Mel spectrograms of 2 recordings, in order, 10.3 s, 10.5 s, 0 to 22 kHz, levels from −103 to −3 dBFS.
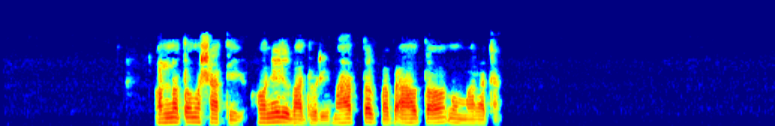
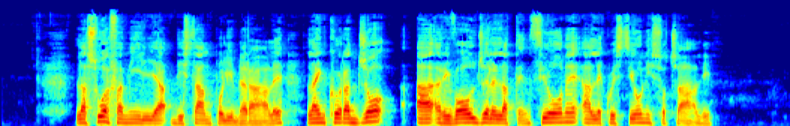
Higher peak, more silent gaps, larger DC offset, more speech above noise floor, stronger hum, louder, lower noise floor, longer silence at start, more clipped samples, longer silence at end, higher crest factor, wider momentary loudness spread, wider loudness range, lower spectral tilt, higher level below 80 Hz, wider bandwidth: about the same, 0 dBFS vs -2 dBFS; neither; neither; first, 73 dB vs 59 dB; neither; about the same, -17 LUFS vs -18 LUFS; first, -90 dBFS vs -76 dBFS; first, 2.1 s vs 1 s; neither; first, 3.7 s vs 1.05 s; about the same, 20 dB vs 16 dB; about the same, 11 LU vs 12 LU; first, 8 LU vs 5 LU; second, -5 dB/octave vs -7 dB/octave; second, -66 dBFS vs -52 dBFS; second, 7.6 kHz vs 14 kHz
